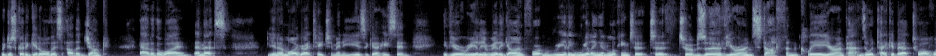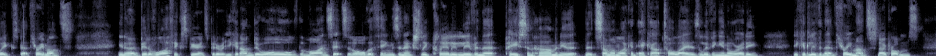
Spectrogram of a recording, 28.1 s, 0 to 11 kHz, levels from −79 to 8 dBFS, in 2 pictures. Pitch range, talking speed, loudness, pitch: 120-150 Hz, 230 wpm, -15 LUFS, 135 Hz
